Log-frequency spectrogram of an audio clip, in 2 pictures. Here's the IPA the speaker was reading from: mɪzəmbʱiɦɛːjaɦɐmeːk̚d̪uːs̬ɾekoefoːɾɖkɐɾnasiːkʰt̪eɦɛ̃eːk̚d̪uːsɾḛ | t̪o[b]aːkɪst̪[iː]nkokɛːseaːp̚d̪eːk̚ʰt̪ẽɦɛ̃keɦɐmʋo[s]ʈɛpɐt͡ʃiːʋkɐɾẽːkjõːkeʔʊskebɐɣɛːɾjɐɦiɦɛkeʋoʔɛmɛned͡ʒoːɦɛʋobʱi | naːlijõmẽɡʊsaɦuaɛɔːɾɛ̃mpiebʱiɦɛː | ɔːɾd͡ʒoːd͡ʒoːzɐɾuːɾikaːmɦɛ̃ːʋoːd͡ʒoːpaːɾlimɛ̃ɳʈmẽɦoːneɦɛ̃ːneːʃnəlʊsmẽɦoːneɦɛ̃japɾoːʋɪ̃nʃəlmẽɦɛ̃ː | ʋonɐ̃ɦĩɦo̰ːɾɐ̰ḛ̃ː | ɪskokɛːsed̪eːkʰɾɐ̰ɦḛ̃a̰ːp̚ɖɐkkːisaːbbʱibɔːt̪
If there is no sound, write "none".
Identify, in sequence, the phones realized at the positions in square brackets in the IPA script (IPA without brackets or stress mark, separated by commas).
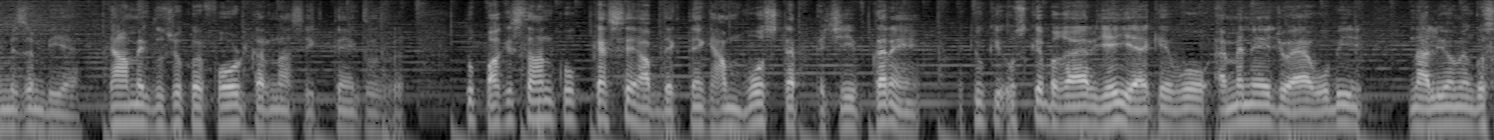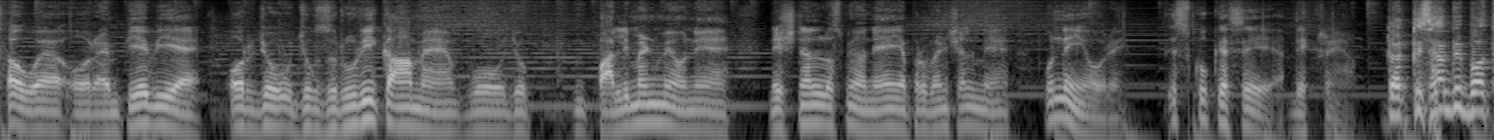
p, aː, s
